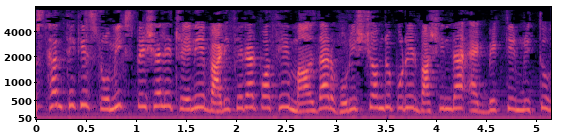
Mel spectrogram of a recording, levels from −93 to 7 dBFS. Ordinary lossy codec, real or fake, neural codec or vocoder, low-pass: MP3, 32 kbps; real; none; 7.2 kHz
